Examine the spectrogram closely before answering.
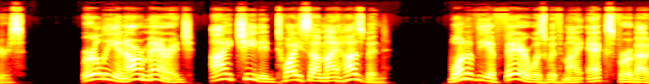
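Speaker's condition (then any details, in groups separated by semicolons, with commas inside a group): No condition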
